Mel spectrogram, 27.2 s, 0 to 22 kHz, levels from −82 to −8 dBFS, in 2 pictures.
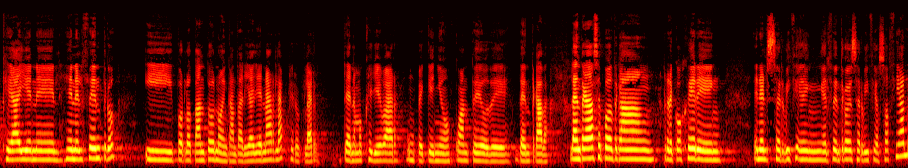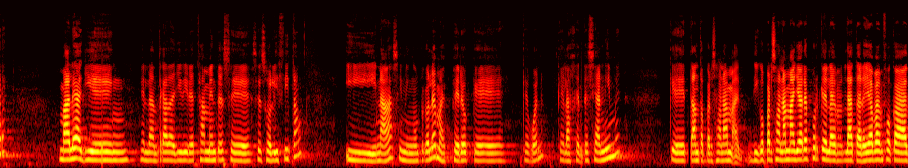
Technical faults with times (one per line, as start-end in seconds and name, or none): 9.81 block of digital silence
13.64 block of digital silence
15.14 block of digital silence
22.33 block of digital silence
23.94-23.98 block of digital silence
